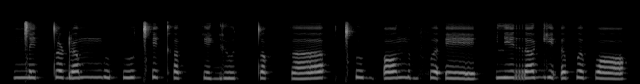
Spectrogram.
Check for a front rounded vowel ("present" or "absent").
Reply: absent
